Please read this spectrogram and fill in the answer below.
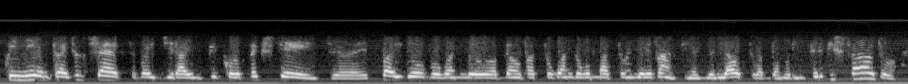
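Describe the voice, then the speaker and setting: A man with a husky voice, speaking as a guest in a casual radio interview, explaining his projects in a hesitant, rambling way. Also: fairly high pitch, fairly quick, few pauses, warm tone, low-quality recording. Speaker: playwright and documentary filmmaker, interview guest.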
